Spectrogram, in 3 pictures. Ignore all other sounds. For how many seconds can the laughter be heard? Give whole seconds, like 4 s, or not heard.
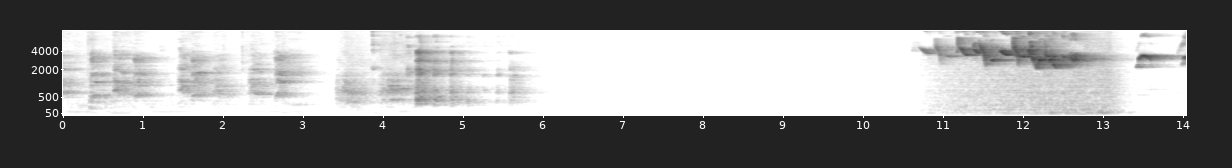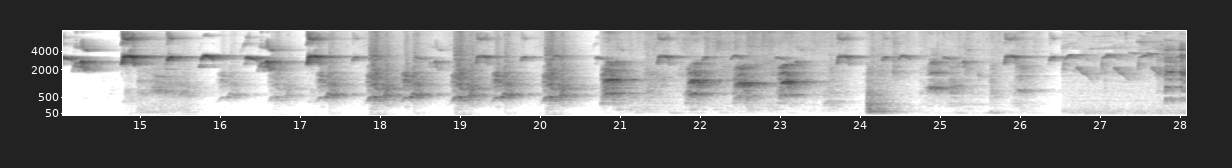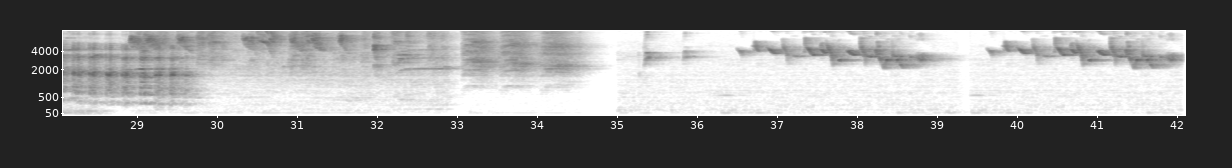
4 s.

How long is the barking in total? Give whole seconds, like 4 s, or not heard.
16 s.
